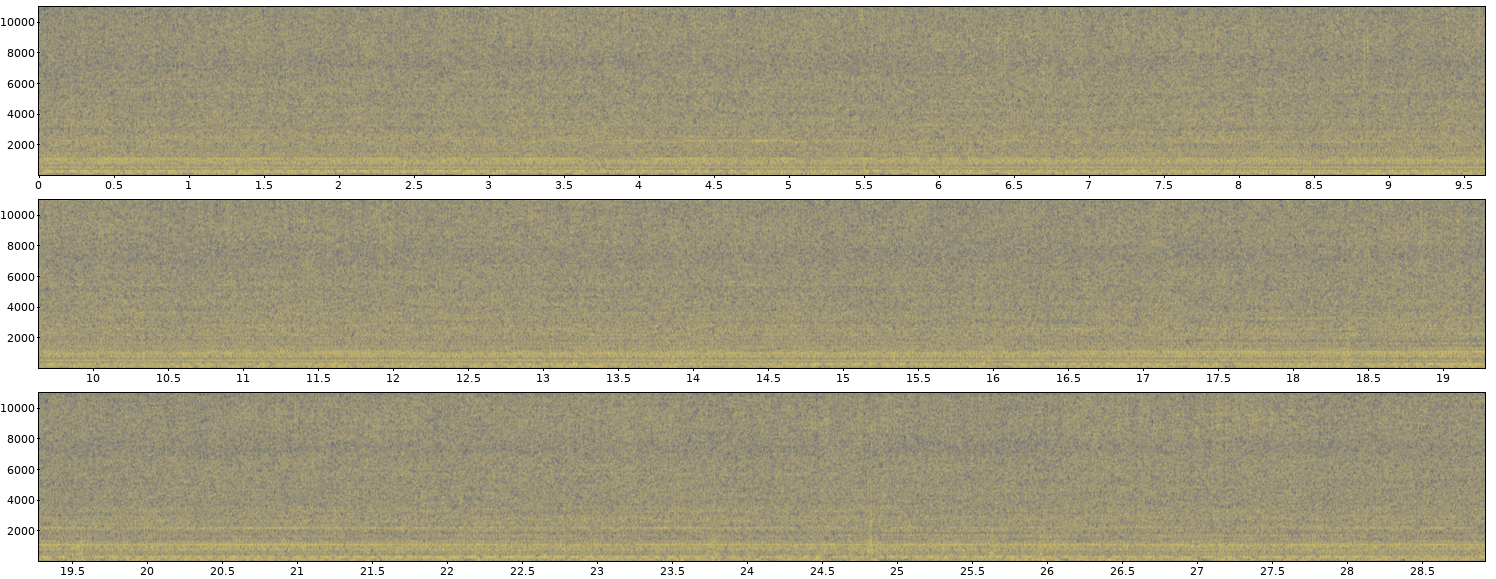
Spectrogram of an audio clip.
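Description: Speedboat outboard motor running at a steady high cruising speed, a constant engine drone with the rush of the churning wake under it. The pitch holds steady throughout.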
